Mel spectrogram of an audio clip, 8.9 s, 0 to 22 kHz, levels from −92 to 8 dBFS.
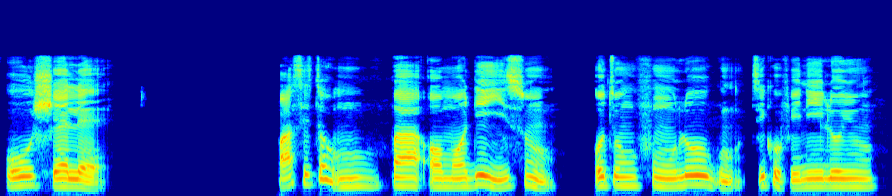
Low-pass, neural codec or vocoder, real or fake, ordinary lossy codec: none; none; real; none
